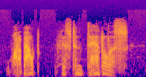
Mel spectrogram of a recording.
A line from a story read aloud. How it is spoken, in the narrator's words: Tass whispered dramatically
